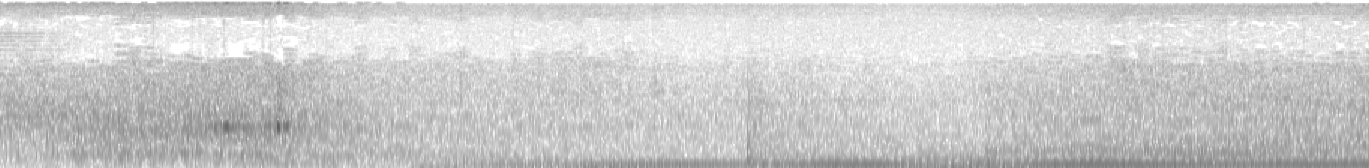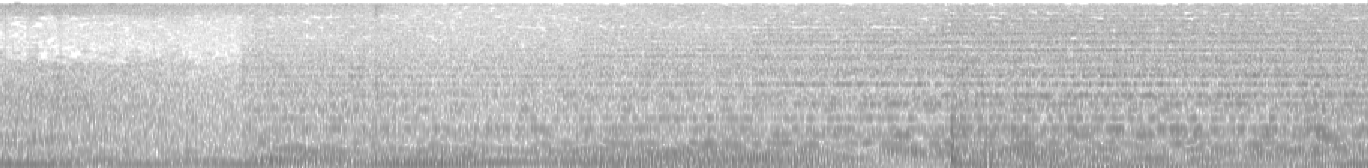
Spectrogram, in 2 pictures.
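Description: The heavy engine of the last bus leaving for Turginovo rumbles steadily, its deep drone shifting in pitch as the vehicle drives along, with no voices present.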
